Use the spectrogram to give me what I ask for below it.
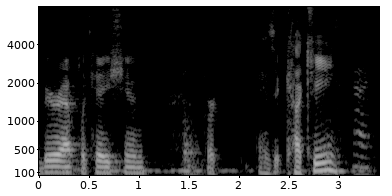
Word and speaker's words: Kaki: Yeah, item number 26, BB-BB03, request to approve beer application for, is it Kaki? Khaki.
